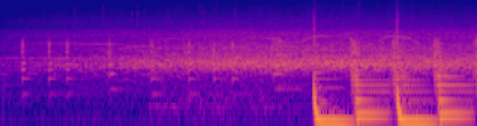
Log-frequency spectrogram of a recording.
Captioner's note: cheers; upbeat music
